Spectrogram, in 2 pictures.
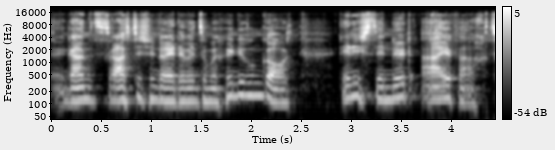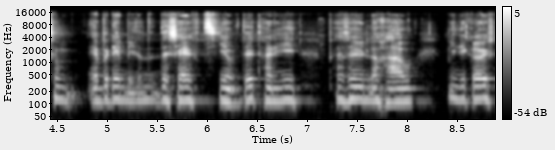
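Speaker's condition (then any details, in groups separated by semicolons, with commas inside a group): Cerebral palsy; wheelchair user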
